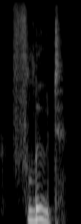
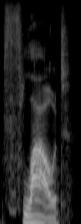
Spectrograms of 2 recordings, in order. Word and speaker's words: flute: Flute is next. I hear people saying flout because in Spanish we say flout but it's flute.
